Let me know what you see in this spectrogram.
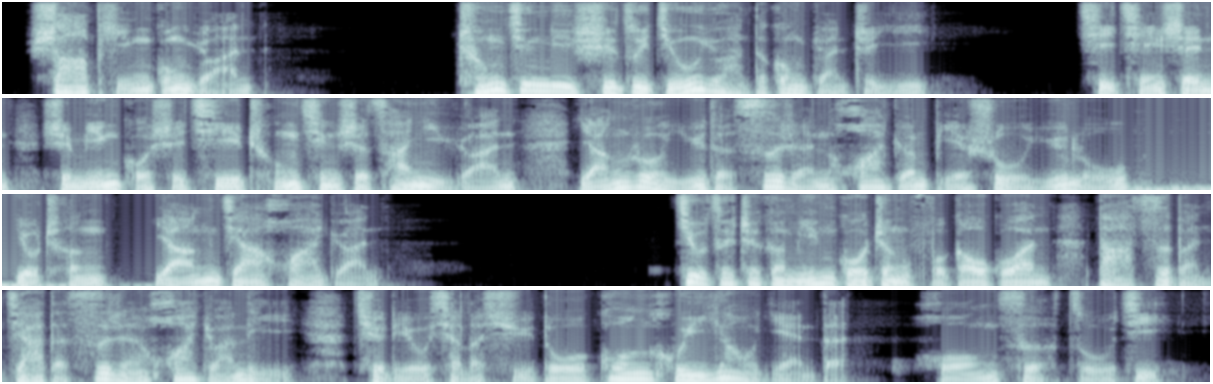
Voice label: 男, 纪录片; 职业妇女托儿所

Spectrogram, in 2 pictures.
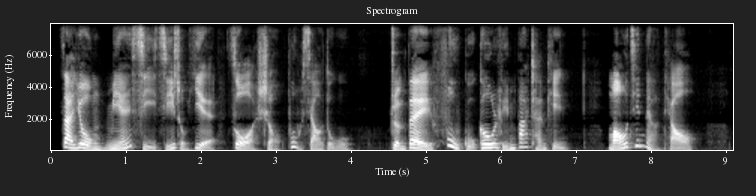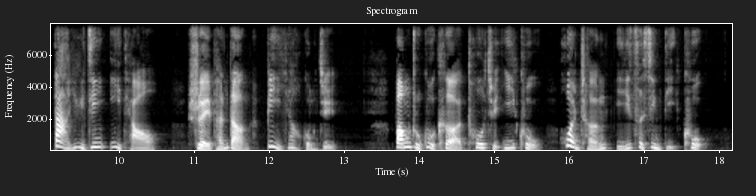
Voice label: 女 课件 美容美体; 美容美体胸部

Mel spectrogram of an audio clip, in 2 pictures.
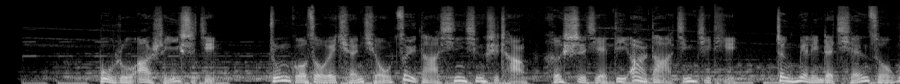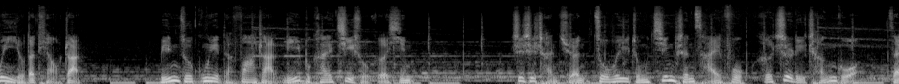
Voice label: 男 专题 知识产权 科技感, 国语男声配音

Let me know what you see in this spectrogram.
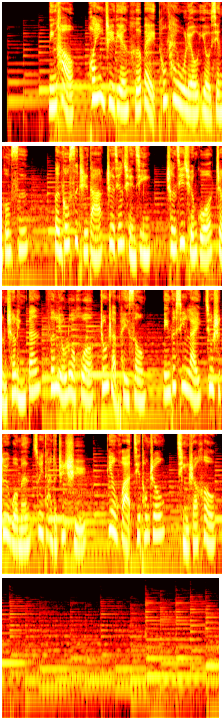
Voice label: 女, 彩铃; 河北通泰

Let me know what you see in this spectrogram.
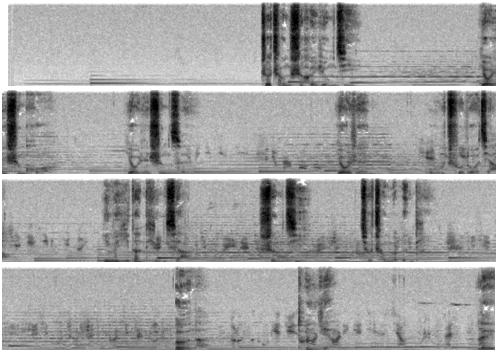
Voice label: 男, 公益广告; 3立方

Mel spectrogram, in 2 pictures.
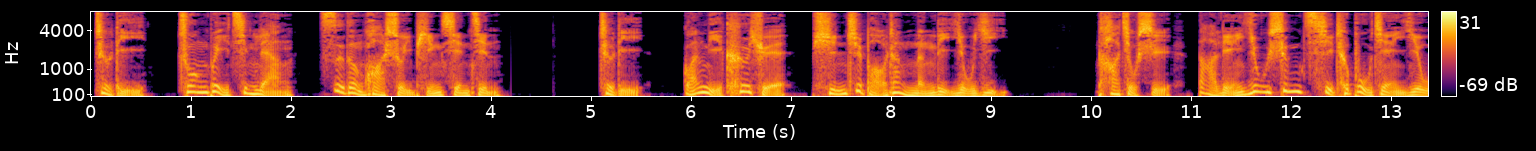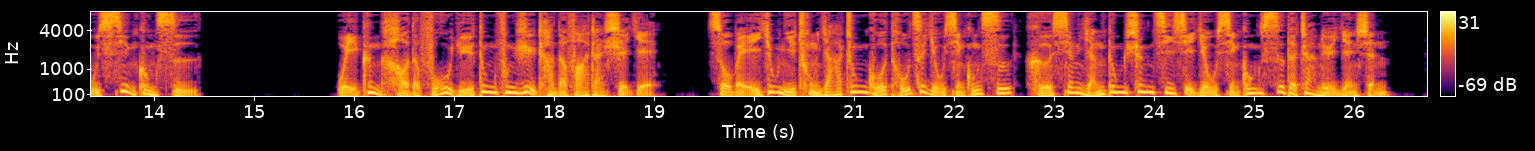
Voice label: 男 企业 宣传片文案; 优升开业式宣传片文案

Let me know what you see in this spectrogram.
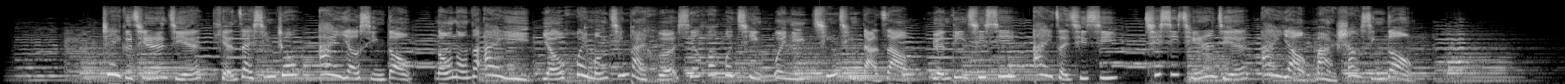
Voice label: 女 广告 情人节, 国语女声配音

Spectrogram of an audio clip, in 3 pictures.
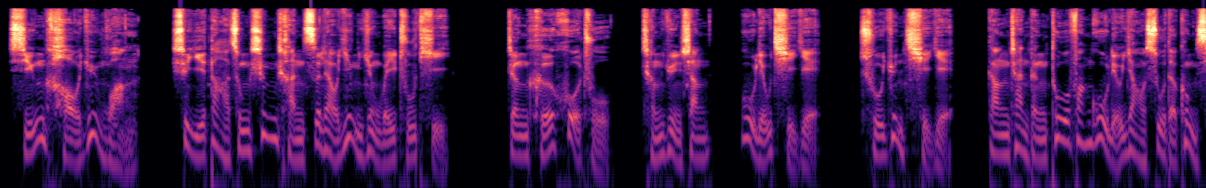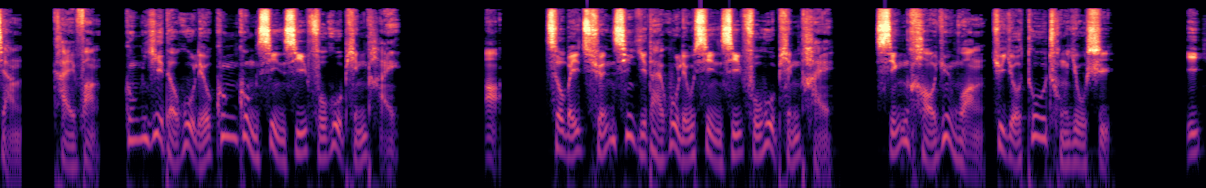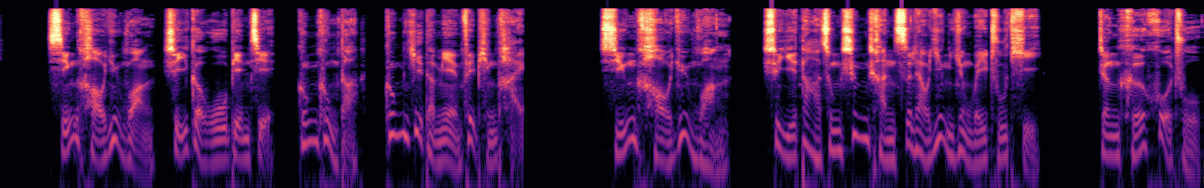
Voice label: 男, 企业宣传 配音; 行好运网

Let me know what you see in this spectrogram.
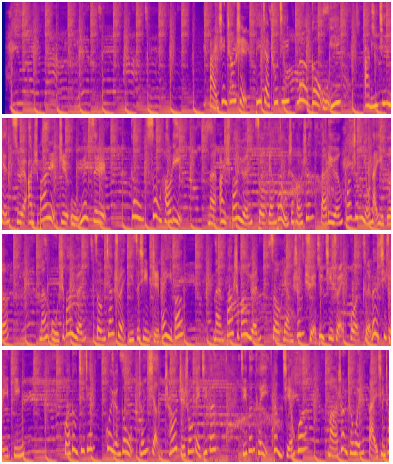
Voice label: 女 广告 超市促销 欢快激情, 国语女声配音

